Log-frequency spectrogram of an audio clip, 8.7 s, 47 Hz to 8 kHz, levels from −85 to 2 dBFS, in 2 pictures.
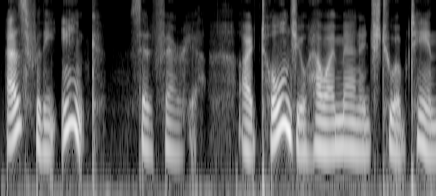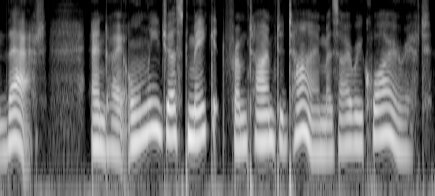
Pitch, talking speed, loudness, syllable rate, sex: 190 Hz, 195 wpm, -18 LUFS, 4.8 syllables/s, female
